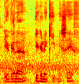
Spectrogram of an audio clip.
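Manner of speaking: gentle and soft. A character being offered protection by knights replies, soft-spoken. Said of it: "She's very soft spoken".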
